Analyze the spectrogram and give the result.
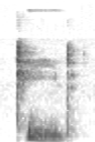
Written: teed

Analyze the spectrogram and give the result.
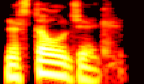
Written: nostalgic

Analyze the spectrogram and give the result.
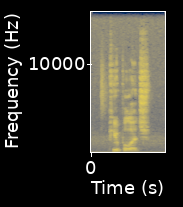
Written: pupilage

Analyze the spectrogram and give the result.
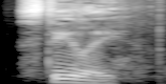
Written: stele

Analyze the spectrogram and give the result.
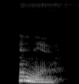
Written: emir

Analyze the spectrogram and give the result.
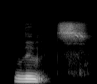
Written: loots

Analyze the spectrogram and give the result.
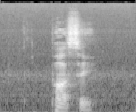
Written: pussy

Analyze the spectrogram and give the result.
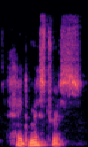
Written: headmistress

